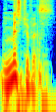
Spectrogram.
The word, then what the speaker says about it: mischievous: You pronounce it mischievous. It's not mischievous.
